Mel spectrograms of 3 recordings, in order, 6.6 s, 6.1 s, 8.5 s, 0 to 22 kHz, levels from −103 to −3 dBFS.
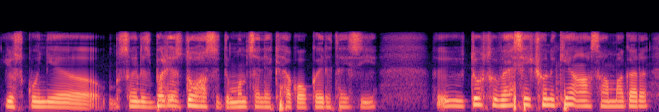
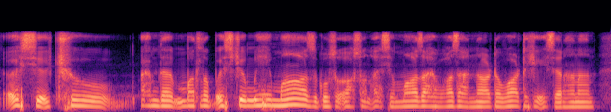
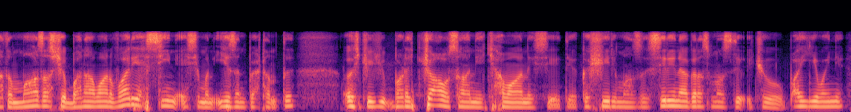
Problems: none marked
